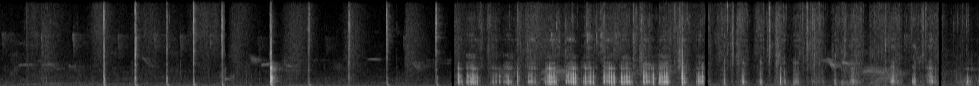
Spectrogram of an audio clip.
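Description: Ginger and garlic being crushed and ground with a stone muller on a flat grinding stone: a series of separate sharp knocks, then from about four and a half seconds a dense run of quick back-and-forth grinding strokes lasting about three seconds, then more scattered strokes.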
